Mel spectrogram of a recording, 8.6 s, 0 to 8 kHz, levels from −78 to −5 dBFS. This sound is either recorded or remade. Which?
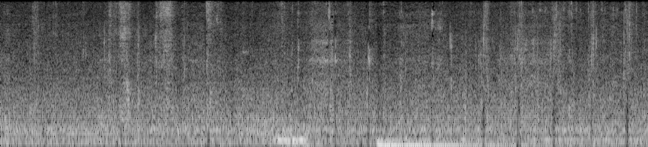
recorded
